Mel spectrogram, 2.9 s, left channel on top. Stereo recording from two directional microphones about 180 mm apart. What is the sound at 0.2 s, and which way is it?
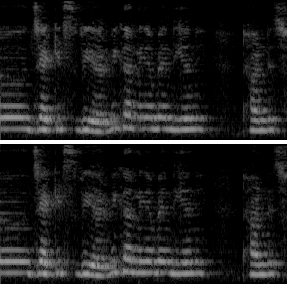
A woman's voice, 35° right (ahead or behind).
